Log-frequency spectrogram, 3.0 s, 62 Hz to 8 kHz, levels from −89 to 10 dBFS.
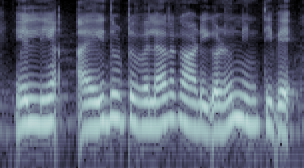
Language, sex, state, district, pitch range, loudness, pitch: Kannada, female, Karnataka, Bidar, 210-235 Hz, -13 LUFS, 220 Hz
